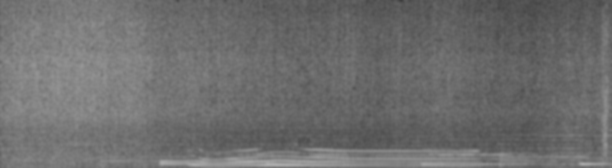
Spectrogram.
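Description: wolf pack howling

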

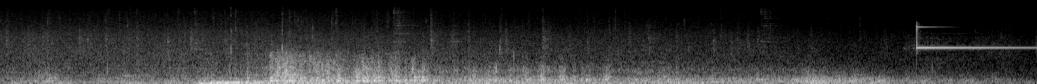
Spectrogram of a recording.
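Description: thunderstorm with heavy rain

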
